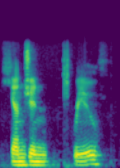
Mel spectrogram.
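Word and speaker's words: Hyun-jin Ryu: But yeah, again, like these guys you mentioned, they're all kind of jumping around, like Hyunjin Ryu, if I'm saying that correctly. – Yep, you got it.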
